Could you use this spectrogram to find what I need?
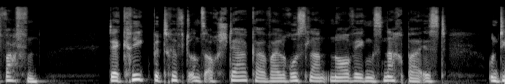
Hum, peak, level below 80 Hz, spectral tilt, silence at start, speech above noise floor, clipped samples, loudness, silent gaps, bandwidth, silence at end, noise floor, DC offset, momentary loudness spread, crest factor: none; 0 dBFS; -56 dBFS; -5 dB/octave; 0 s; 40 dB; under 0.1%; -18 LUFS; none; 15.5 kHz; 0 s; -58 dBFS; under 0.1%; 6 LU; 18 dB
